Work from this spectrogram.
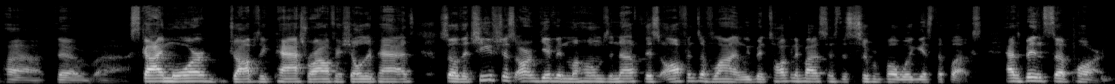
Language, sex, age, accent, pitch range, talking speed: English, male, 20-39, American, 125-145 Hz, 210 wpm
